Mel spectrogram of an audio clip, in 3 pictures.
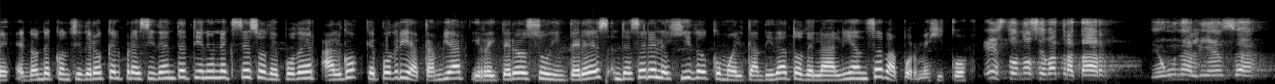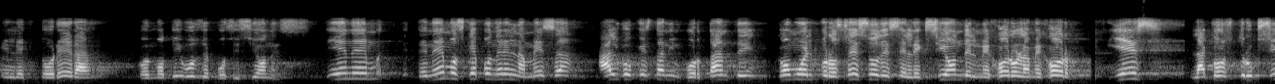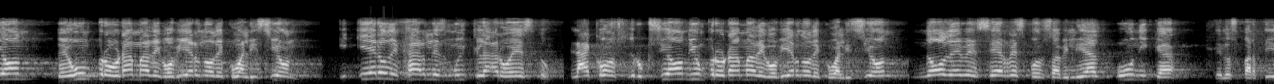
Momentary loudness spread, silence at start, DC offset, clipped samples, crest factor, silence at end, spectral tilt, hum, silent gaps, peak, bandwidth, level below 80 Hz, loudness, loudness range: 11 LU; 0 s; under 0.1%; under 0.1%; 14 dB; 0 s; 0 dB/octave; none; none; 0 dBFS; 9.6 kHz; -70 dBFS; -13 LUFS; 8 LU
